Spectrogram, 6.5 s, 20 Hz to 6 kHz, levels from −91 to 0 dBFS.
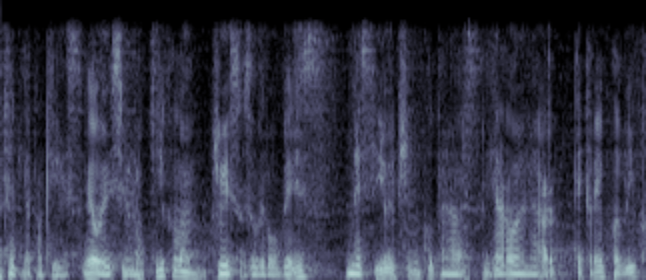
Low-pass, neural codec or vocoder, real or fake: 5.4 kHz; codec, 44.1 kHz, 1.7 kbps, Pupu-Codec; fake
